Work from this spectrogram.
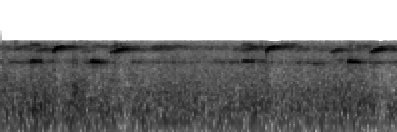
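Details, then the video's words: Common coqui frogs, an invasive species in Hawaii, sing at night their two-note 'co-QUI', a short low note jumping to a higher whistle. "Coqui Frogs, Song in the Night"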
